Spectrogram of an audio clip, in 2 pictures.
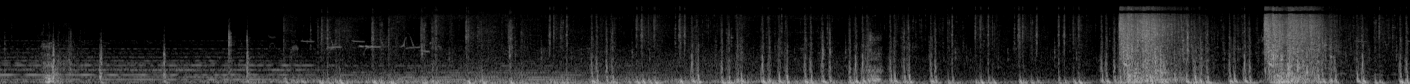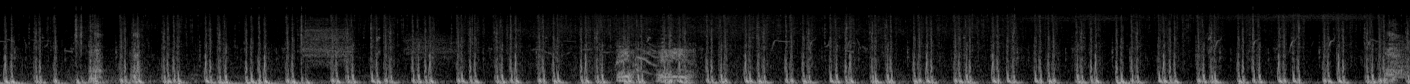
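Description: Horse hooves thud rapidly in a steady gallop.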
